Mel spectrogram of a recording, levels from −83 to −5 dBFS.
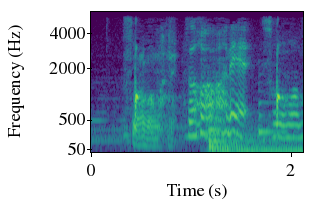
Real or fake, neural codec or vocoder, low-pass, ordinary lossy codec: real; none; 5.4 kHz; AAC, 48 kbps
